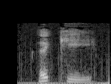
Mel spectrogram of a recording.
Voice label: "aqui", Portuguese; akee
